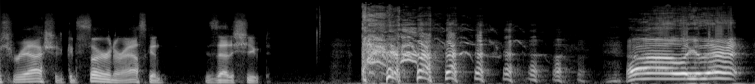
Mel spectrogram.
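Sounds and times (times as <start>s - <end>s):
speech: 0.0s - 2.8s, 3.8s - 7.5s
person coughing in a harsh raspy coughing fit: 3.6s - 4.4s
laughter: 3.6s - 6.3s.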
